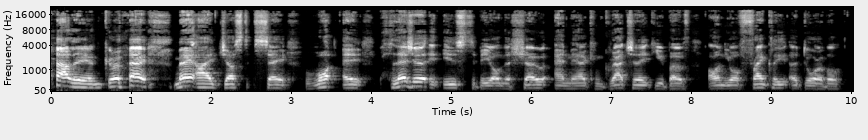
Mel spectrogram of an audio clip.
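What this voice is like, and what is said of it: British-sounding accent. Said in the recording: “your accent he sounds a bit like um, James Bond or ... James Bond or John Lennon”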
